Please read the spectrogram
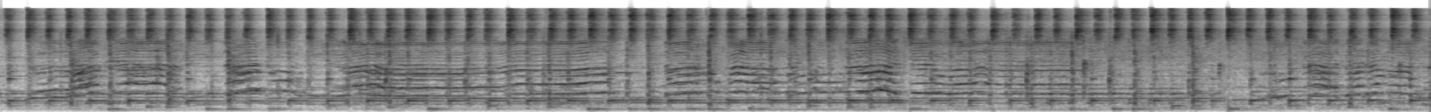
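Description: Street busking band playing a song: a woman's singing voice over a strummed ukulele, a tambourine shaken in a steady rhythm and small hand drums struck on the beat.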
